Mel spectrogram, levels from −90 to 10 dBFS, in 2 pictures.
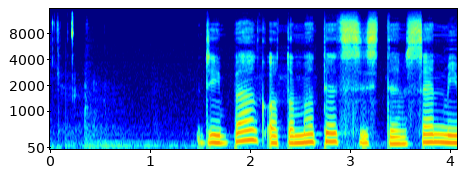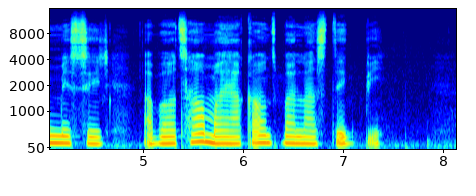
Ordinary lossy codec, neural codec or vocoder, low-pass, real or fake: none; none; 14.4 kHz; real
